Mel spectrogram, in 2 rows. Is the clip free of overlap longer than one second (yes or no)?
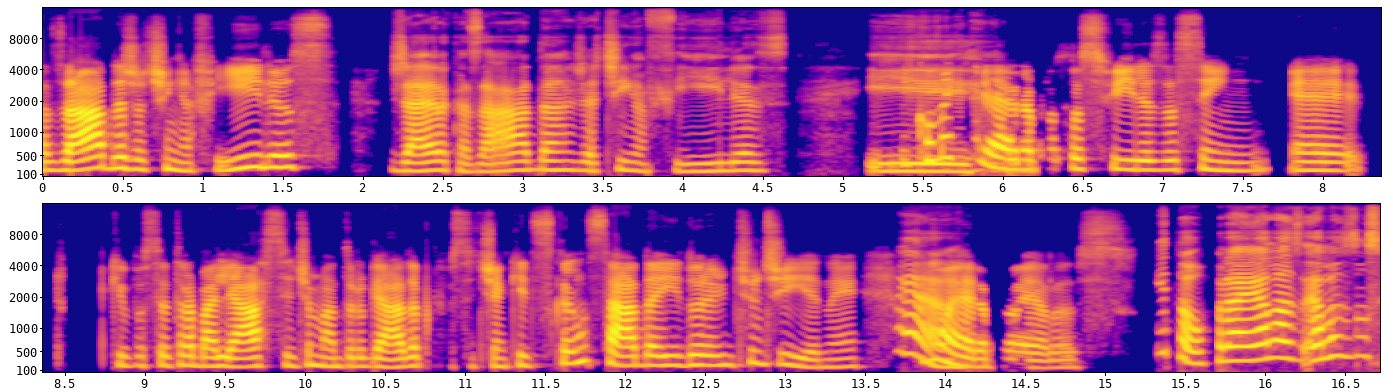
yes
